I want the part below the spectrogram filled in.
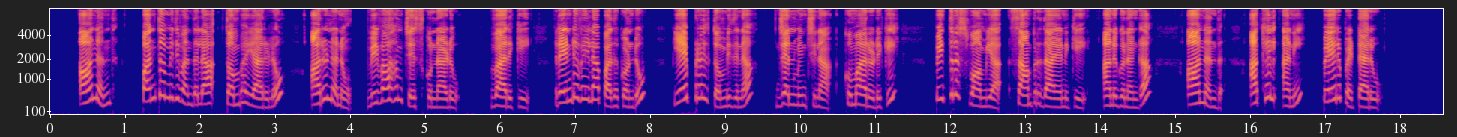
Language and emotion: Telugu, neutral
